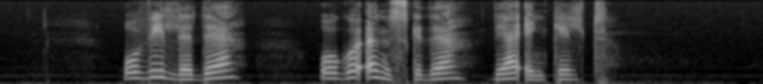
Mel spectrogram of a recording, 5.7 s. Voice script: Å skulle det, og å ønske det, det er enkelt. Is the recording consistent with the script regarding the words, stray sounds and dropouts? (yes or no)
no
